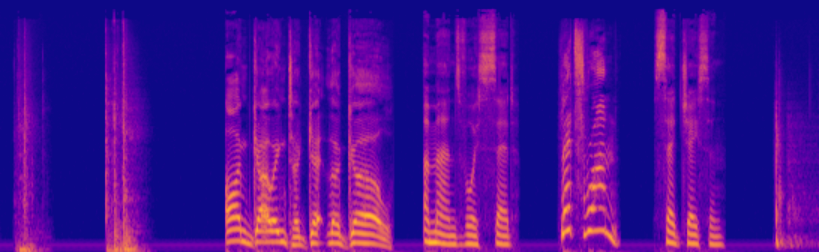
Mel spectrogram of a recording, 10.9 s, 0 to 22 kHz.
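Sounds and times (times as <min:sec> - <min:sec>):
faint steady hum: 0:00.0 - 0:10.9
front door opening and shutting: 0:00.2 - 0:00.7, 0:01.4 - 0:02.0
speech: 0:03.0 - 0:09.7.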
